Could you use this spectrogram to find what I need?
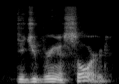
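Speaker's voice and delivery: voiced stage whisper. Retelling how a brother leaned over and asked him something: imitating someone half-whispering. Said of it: "he leans over to me and he whispers".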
